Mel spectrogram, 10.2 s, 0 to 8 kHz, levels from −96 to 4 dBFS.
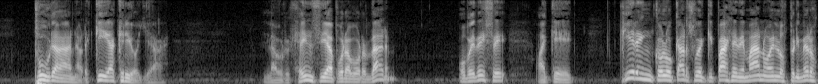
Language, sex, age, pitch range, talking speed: Spanish, male, 60-79, 100-145 Hz, 110 wpm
